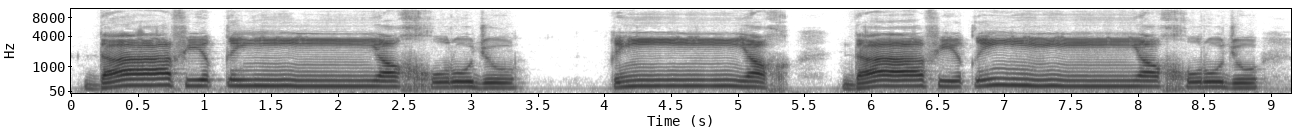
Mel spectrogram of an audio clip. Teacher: this qaf we connect with the ya, it will be idgham with gunna then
